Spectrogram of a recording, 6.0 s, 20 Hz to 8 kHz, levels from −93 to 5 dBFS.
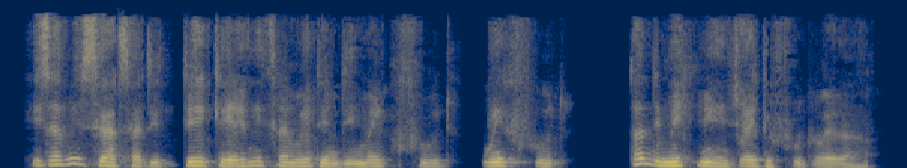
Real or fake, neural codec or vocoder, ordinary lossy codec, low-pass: fake; codec, 24 kHz, 1.5 kbps, HILCodec; AAC, 32 kbps; 7.2 kHz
